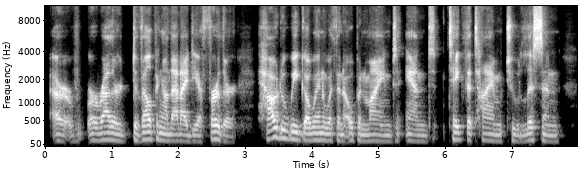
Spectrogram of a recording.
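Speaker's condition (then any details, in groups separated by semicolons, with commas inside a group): No condition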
